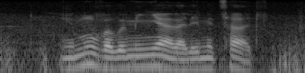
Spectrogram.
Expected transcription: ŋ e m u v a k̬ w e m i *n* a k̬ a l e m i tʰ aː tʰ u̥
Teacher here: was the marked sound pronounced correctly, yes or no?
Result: no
